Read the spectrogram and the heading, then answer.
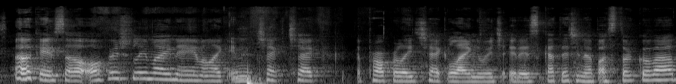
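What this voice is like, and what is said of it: Speaks with a foreign accent. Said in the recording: “the beautiful accent that you have”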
